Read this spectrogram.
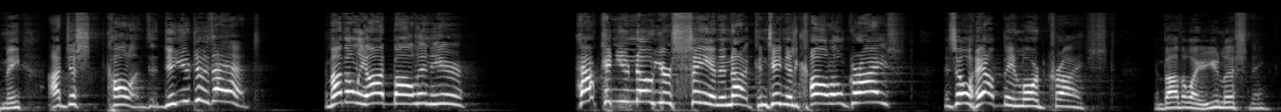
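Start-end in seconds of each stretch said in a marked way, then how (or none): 1.6-9.0 high, loud preacher's questioning; impassioned challenge. Real, not acted. Preacher challenges congregation, crying out. 9.4-11.1 high, loud appeal to Christ; crying out. Real, not acted. Preacher cries out to Christ.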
